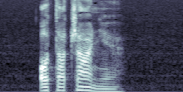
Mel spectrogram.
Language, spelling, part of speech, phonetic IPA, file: Polish, otaczanie, noun, [ˌɔtaˈt͡ʃãɲɛ], Pl-otaczanie.ogg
